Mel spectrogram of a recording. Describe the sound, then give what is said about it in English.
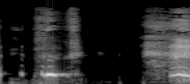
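Two breathy exhalations right up against the microphone, each a rush of airy hiss with a faint voiced whimper-like tone, separated by a brief silence. “I can hear you breathing.”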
